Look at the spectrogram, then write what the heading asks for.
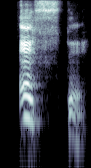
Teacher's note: So este, for example, has got the emphasis on the first syllable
